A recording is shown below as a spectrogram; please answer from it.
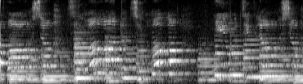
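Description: A young girl singing a children's song with piano accompaniment.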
